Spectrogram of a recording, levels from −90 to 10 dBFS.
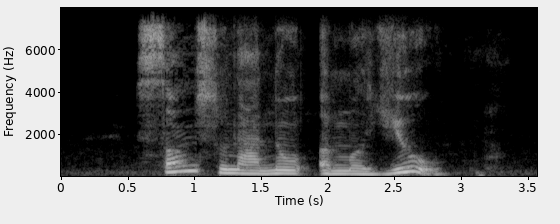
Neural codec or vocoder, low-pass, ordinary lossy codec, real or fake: none; 7.2 kHz; Opus, 32 kbps; real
